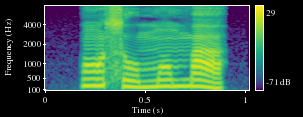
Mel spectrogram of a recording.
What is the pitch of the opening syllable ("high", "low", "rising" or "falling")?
high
